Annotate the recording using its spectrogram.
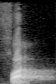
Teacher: Fa ini, ya, dia ada keluar, ya, keluar dari antara gigi dengan bibir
